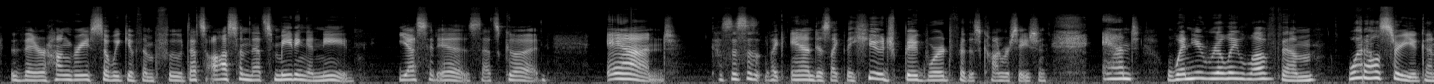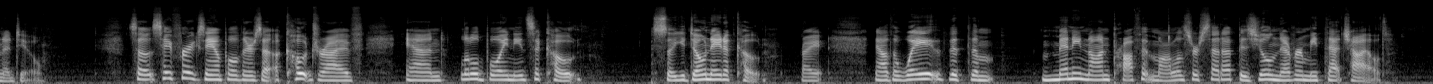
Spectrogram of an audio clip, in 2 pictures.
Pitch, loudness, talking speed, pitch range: 205 Hz, -17 LUFS, 175 wpm, 185-230 Hz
